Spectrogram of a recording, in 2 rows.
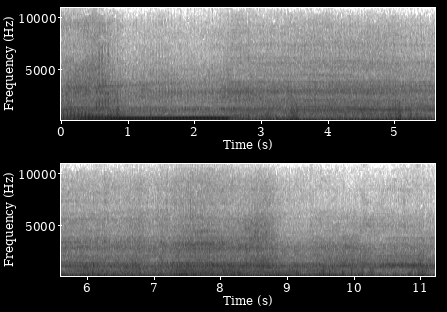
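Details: Kawasaki Boxer 150 on a road test after conversion to a 4-pin CDI, replacing the failed original: steady engine pull with smooth even beat and a brief rev at the start, no misfire or stumble; normal running.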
